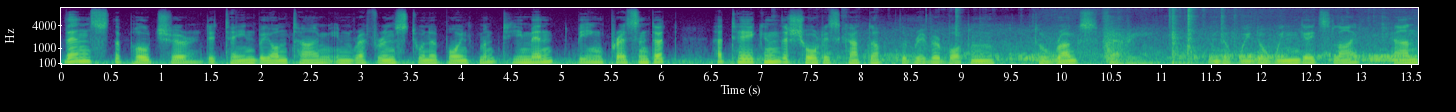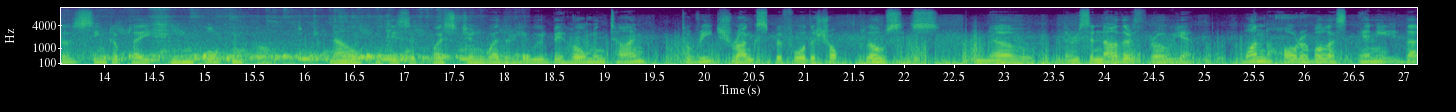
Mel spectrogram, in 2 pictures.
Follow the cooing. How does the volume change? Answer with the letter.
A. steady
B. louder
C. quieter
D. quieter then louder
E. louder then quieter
B.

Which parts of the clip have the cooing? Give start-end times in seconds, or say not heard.
6.8-18.3.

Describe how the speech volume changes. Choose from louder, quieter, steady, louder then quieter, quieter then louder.
steady.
